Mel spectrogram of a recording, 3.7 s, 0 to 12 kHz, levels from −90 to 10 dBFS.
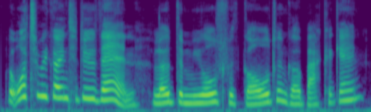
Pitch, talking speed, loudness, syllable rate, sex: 235 Hz, 260 wpm, -17 LUFS, 5.5 syllables/s, female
